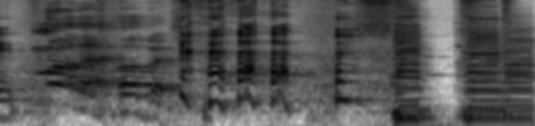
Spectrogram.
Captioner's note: laughter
